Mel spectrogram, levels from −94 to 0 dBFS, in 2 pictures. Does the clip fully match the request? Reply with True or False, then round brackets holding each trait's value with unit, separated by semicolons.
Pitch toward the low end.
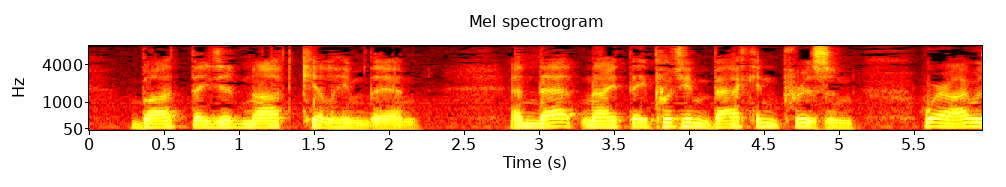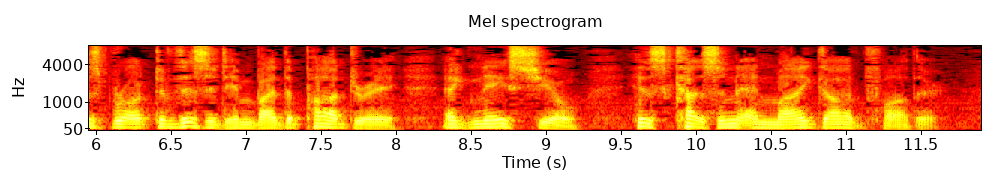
True (115 Hz)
